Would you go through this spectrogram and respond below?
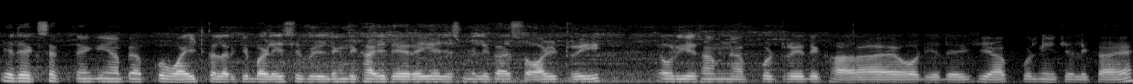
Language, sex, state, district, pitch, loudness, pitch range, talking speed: Hindi, male, Bihar, Purnia, 125 Hz, -22 LUFS, 120-130 Hz, 200 wpm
